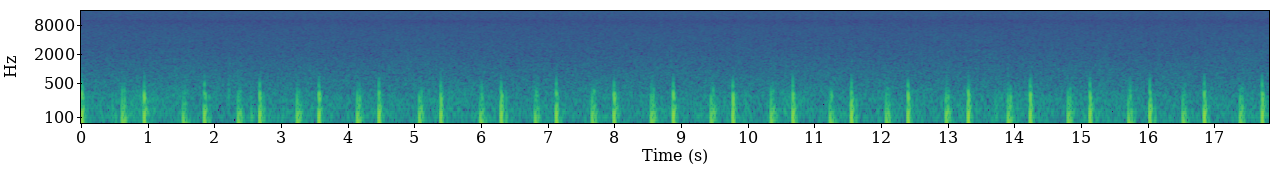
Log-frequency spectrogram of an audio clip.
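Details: Male (boy) heart sounds in a silent, no-talking ASMR recording: steady paired low thumps at about 67 beats a minute over faint hiss; normal heartbeat.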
